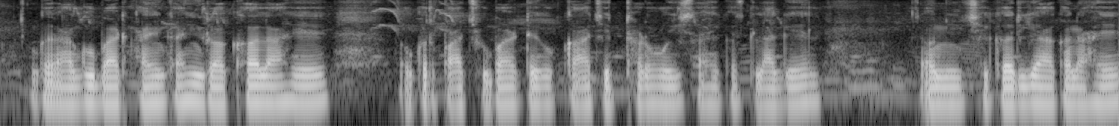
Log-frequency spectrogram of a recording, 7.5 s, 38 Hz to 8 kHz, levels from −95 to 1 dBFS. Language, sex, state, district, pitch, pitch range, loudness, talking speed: Chhattisgarhi, male, Chhattisgarh, Sarguja, 100 Hz, 100-105 Hz, -22 LUFS, 175 wpm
